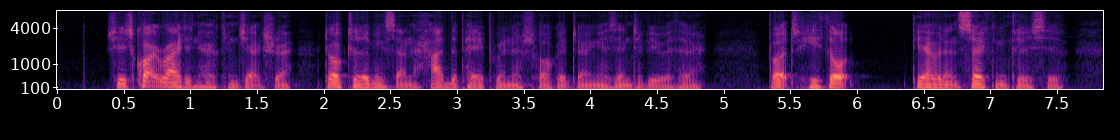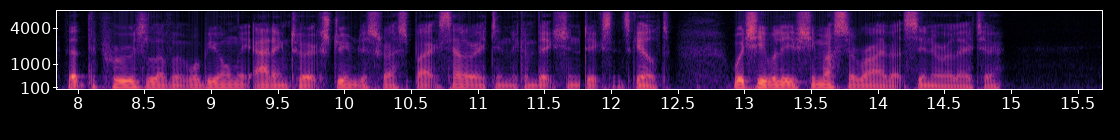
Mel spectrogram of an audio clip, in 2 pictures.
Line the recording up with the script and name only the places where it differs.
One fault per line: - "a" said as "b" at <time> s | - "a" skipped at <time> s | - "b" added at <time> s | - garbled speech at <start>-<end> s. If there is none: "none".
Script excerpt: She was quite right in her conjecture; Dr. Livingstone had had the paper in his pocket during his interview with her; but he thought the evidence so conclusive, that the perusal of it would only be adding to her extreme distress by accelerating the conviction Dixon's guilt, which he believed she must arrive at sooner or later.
none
